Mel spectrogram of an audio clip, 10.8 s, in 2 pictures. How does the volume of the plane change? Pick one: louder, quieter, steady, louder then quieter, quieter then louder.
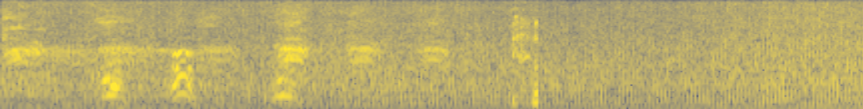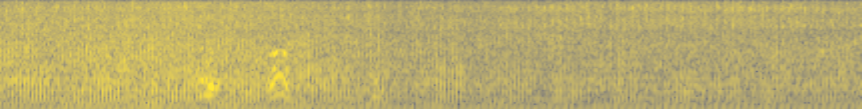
louder then quieter.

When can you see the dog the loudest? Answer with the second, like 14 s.
1 s.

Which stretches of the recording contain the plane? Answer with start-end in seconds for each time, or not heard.
0.0-10.7.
